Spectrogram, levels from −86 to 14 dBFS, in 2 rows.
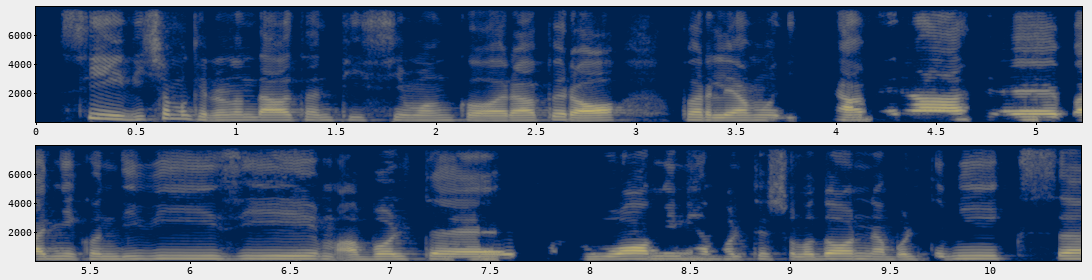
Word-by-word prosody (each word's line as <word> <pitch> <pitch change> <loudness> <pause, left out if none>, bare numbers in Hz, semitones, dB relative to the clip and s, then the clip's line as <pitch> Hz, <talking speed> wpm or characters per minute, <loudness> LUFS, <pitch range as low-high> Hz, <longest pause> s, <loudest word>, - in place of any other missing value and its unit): Sì, 265 -7 -3
diciamo 220 +6 -5
che 200 -6 -5
non 170 +1 -4
andava 180 -1 +1
tantissimo 175 -1 -9
ancora, 165 0 0
però 170 -2 +5 0.3
parliamo 175 -2 0
di 165 - -17 0.2
camerate, 200 +1 +3
bagni 175 0 0
condivisi, 195 +2 -4
mh, 180 - -9
a 155 - 0
volte 170 -1 +1 0.3
solo 170 +1 -10
uomini, 185 0 +4
a 175 - -4
volte 175 +1 -9
solo 170 -1 -5
donne, 185 -1 +2
a 165 - -3
volte 165 +2 -7
mix. 200 0 -6
180 Hz, 145 wpm, -24 LUFS, 170-195 Hz, 0.3 s, però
